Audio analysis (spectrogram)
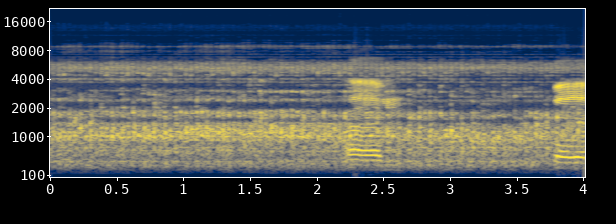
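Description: An International 624 tractor engine idling close by with a steady, even rumble, while someone talks briefly over it.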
